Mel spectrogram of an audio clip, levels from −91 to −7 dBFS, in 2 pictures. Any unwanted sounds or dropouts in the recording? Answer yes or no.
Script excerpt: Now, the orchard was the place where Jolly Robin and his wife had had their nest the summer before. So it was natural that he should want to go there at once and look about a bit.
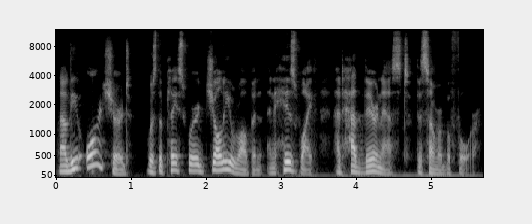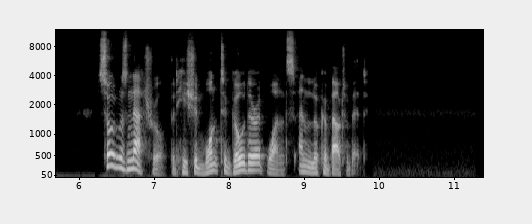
no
